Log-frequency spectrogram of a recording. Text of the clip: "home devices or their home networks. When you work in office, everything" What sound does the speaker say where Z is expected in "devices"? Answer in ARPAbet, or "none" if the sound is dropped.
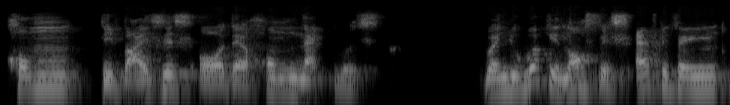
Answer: S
